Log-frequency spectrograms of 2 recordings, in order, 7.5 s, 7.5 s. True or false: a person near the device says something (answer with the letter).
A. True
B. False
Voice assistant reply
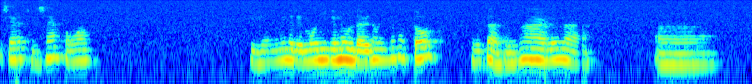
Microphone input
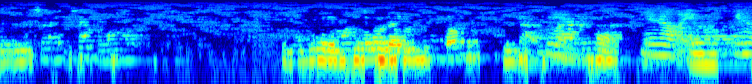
A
